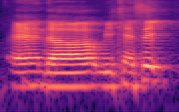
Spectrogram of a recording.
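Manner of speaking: ordinary delivery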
